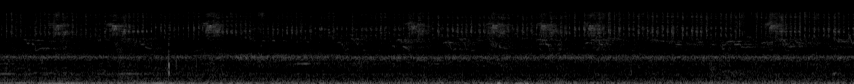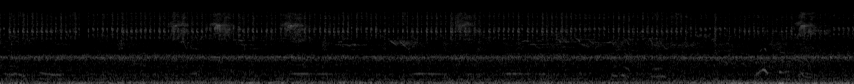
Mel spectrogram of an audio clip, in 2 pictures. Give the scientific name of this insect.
Magicicada cassini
